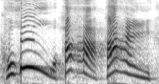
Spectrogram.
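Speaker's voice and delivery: high, loud bubbly bird folk cheer; mock the goofy cheerful Tengu; cheery Tengu voice. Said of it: "All the Tengu voice acting".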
